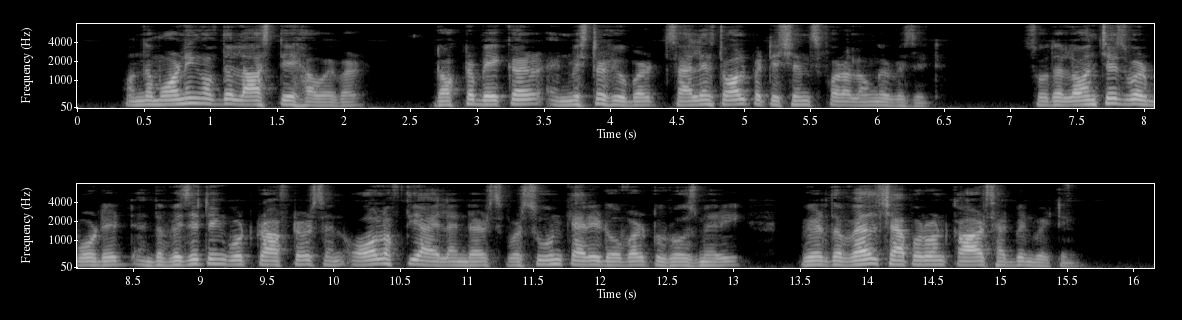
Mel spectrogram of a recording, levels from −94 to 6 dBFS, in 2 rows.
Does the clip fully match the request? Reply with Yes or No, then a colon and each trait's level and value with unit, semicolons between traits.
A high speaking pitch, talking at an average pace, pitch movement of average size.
No: low, 135 Hz; average, 180 wpm; average, 3.1 semitones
